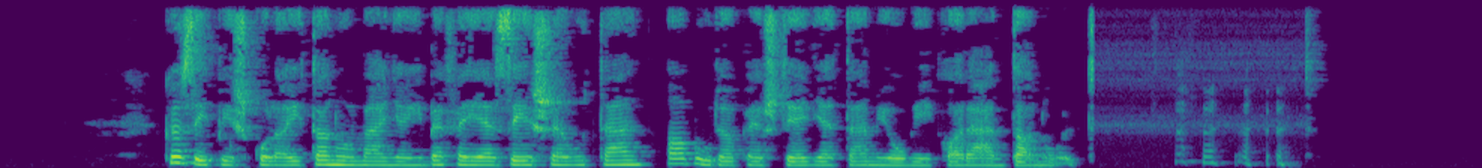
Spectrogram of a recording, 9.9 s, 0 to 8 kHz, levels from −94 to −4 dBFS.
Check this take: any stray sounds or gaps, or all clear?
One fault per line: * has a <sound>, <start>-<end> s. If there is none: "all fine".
* has a laugh, 7.7-8.7 s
